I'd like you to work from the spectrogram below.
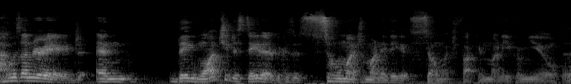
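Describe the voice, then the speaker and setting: Very wide pitch swings and big swings in loudness, with an American accent, a fairly quick pace and audible room echo. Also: man, medium pitch for a man. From Southern California. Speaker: actor. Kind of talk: casual chat.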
